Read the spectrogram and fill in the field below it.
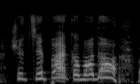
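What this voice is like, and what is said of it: Thin, high little voice. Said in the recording (French): “avec sa petite voix fluette”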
